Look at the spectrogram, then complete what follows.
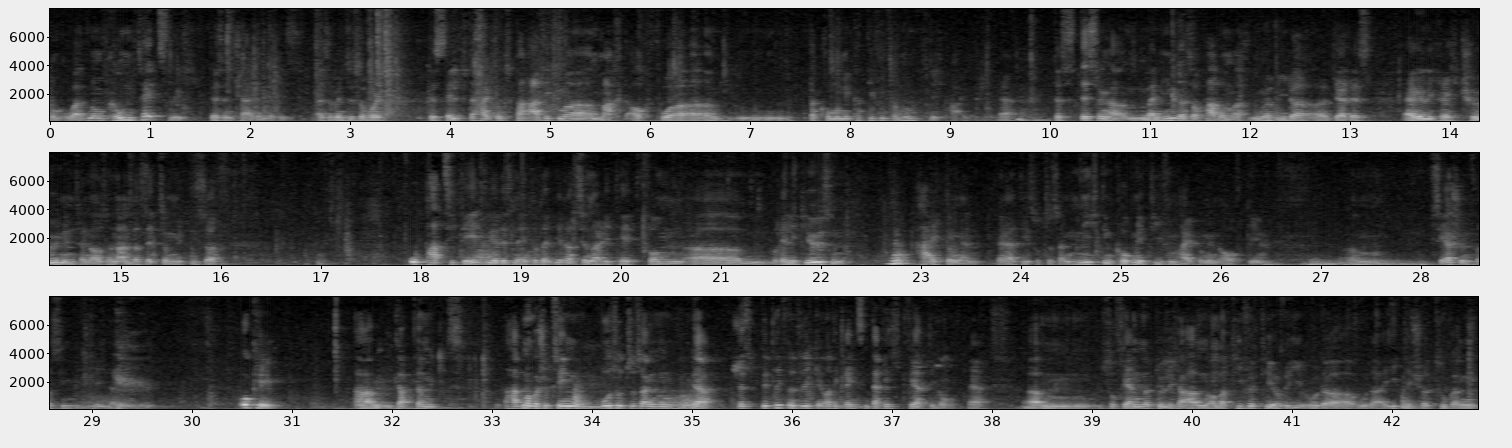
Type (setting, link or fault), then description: setting, large echoing room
